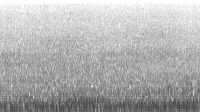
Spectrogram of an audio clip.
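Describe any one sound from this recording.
A jeepney engine drives past.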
